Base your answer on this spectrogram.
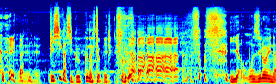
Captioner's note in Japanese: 笑い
